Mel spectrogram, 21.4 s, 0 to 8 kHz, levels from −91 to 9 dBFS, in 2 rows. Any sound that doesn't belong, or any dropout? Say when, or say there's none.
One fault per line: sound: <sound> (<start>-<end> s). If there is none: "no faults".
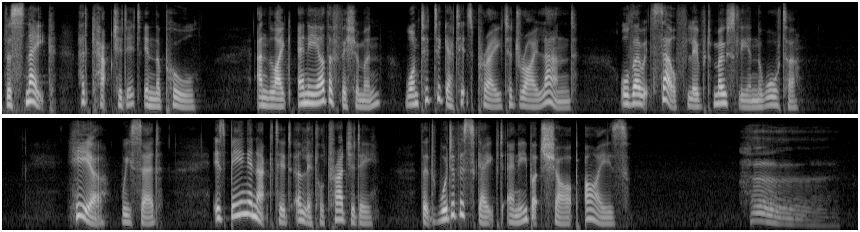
sound: sigh (19.9-21.2 s)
